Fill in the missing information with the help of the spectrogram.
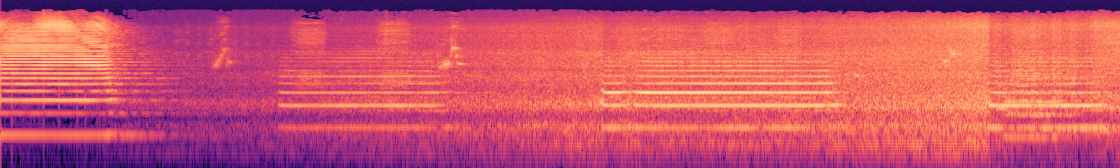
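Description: Indian Railways electric locomotive sounding its horn in a series of long blasts, four in all, as an express train approaches at speed, with the rumble of the train growing louder under the later blasts.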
